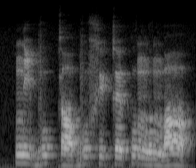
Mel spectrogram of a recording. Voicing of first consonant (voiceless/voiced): voiced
